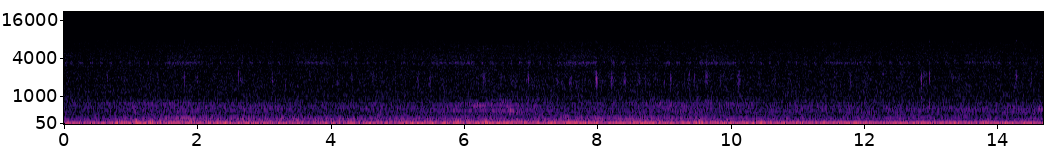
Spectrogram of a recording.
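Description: A deer crunches grain softly as it eats, close by.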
